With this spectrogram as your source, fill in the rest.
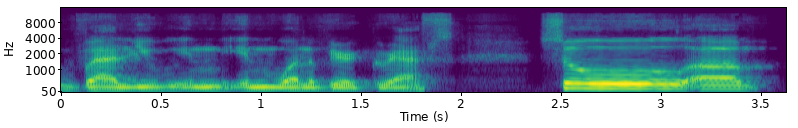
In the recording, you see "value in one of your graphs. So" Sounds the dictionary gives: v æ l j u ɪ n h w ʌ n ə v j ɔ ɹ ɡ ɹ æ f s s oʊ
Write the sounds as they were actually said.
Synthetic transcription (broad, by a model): v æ l j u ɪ n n w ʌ n ə v j ɔ ɹ ɡ ɹ æ f s s oʊ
